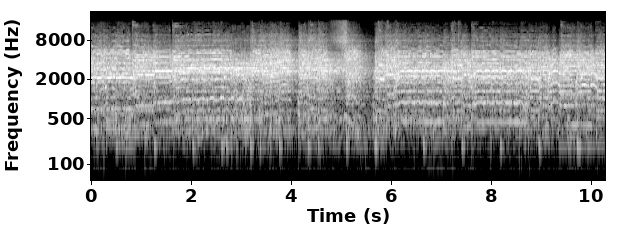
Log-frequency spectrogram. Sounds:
music, country

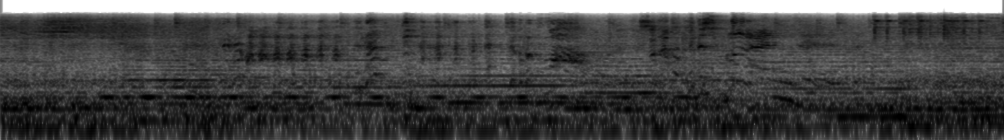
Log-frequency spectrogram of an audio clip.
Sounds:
speech, music

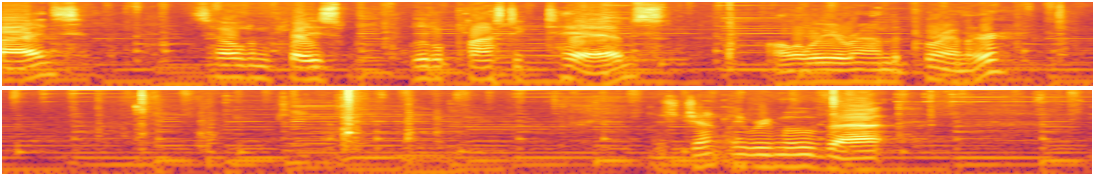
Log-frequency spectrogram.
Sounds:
music, speech

